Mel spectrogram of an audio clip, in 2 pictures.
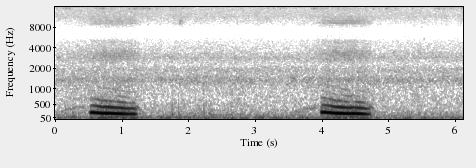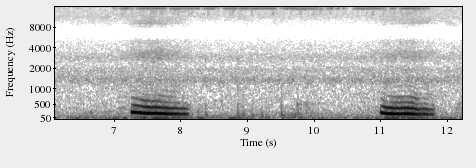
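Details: A cat snores with four separate tonal, slightly falling nasal sounds, each about half a second long and repeated roughly every three and a half seconds. There is quiet background hiss between the breaths.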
